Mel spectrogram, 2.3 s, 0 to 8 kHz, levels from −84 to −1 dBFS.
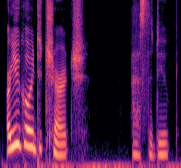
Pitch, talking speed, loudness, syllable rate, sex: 205 Hz, 210 wpm, -20 LUFS, 6.9 syllables/s, female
